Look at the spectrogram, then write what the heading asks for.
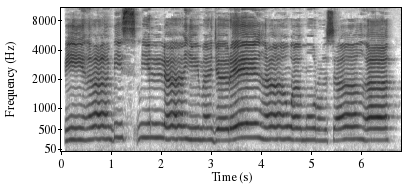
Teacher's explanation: Kat situ kena baca 2 harakat. Re itu dibunyikan dengan kadar 2 harakat.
